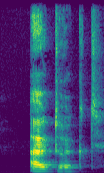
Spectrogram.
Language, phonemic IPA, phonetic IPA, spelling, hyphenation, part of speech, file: Dutch, /ˈœy̯.drʏkt/, [ˈœː.drʏkt], uitdrukt, uit‧drukt, verb, Nl-uitdrukt.ogg
- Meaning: second/third-person singular dependent-clause present indicative of uitdrukken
